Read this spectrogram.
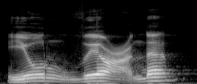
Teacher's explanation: वल्वालिदातु, आगे युरदिअन, यहाँ पे योर में रा मोटा पड़ा जाएगा क्योंकि रा साकिन है और उससे पहले पेश है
